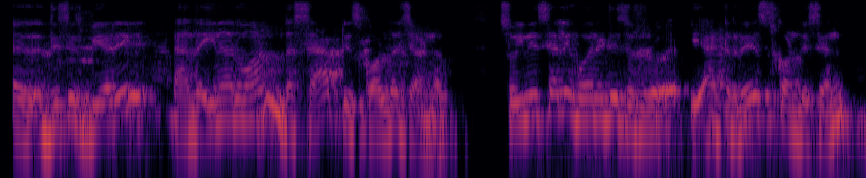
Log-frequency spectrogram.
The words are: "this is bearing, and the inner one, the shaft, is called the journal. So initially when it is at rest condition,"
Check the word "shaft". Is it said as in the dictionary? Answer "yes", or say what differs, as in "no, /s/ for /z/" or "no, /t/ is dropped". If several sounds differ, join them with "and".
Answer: no, /s/ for /ʃ/ and /p/ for /f/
